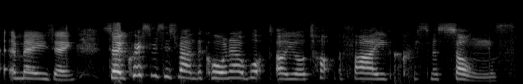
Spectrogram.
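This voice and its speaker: A woman hosting a casual chat interview, enthusiastic and quick to agree. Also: sits high, expressive, sharp tone. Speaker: interviewer, host. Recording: dull, lo-fi call audio.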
